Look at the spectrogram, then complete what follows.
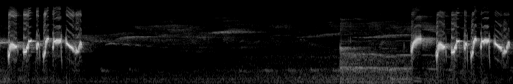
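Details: Red-whiskered bulbul decoy song aimed at drawing rivals to fight: a quick run of lively warbled whistles, several seconds of near silence with faint background sounds, then the same rapid phrase again.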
